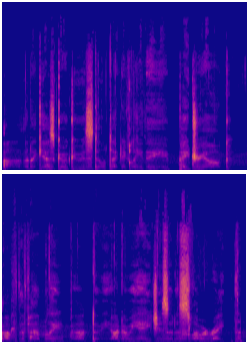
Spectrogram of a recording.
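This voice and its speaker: A gentle ASMR host whispers breathily through an informal recap, taking it slowly and sprinkling in conversational asides.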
